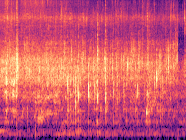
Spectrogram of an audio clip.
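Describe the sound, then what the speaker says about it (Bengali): Eggs frying in oil seasoned with salt and turmeric, a loud, close, steady hiss with a few small crackles and pops, easing off near the end. "লাল লাল করে একটু ভেজে নেব।"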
